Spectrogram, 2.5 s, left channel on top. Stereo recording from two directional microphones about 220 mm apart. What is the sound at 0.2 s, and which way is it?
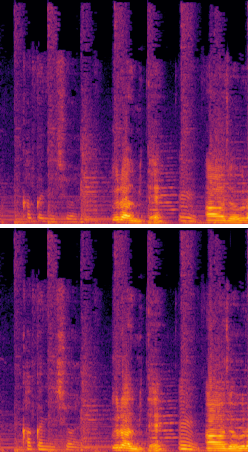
Speech, 35° right (ahead or behind).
